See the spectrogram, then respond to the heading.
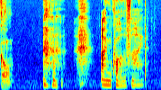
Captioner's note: insincere laugh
